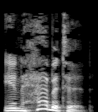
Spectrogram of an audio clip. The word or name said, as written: inhabited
